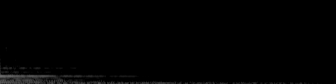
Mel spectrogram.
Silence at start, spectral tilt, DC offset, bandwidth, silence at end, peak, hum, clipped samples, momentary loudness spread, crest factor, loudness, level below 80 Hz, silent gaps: 0 s; -8.5 dB/octave; under 0.1%; 13 kHz; 0 s; -36 dBFS; none; under 0.1%; 16 LU; 18 dB; -57 LUFS; -64 dBFS; none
